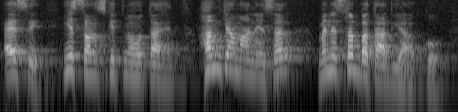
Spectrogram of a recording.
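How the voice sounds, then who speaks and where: High-voiced man teaching a grammar lesson. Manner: repeats questions back to the viewers, calling them friends. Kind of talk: exam-prep grammar lesson.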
